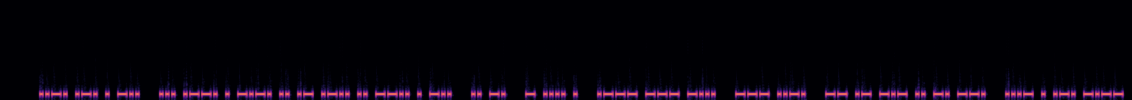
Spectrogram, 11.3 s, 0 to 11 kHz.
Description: Morse code, heard as a keyed tone, about 40 wpm, 700 Hz. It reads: FRED SPECIALIZED IN THE JOB OF MAKING VERY
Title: Pangram Challenge v2 - 40wpm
